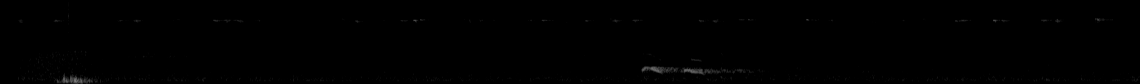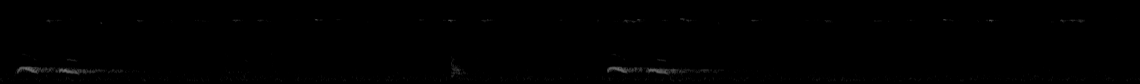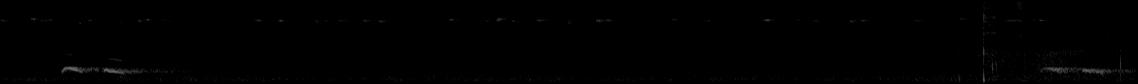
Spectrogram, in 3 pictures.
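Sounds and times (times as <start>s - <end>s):
powerful owl calling: 6.4s - 7.5s, 11.6s - 12.7s, 17.4s - 18.6s, 23.4s - 24.5s, 32.6s - 34.1s.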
